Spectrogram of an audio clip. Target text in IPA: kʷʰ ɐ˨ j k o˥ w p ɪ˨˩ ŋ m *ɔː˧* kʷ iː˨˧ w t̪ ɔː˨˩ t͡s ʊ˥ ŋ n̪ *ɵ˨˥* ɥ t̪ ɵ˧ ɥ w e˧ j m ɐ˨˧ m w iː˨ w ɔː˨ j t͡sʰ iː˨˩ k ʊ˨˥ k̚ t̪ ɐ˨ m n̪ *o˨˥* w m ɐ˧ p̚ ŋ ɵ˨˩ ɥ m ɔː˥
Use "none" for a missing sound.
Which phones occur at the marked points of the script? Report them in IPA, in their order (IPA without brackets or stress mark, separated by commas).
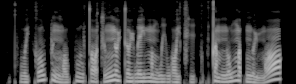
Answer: ɔː˨˥, ɵ˨˧, o˥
